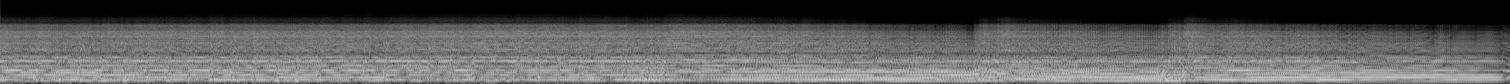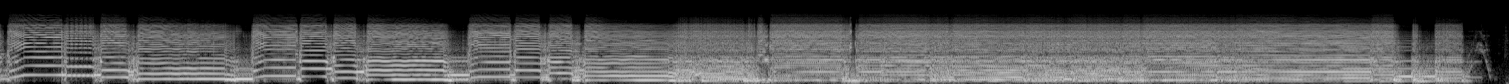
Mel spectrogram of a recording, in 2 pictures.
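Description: Electric guitar played through a Vox AC4C1-12 4-watt valve combo with the gain and volume maxed, giving heavy overdriven distortion from its Celestion V-Type speaker. Mostly held, ringing chords, with a stretch of separate picked notes about halfway through. It stops just before the end.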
